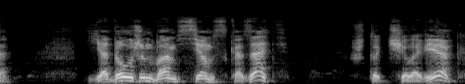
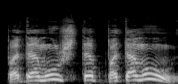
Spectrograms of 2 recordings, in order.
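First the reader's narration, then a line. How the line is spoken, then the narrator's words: Shouting. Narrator (Russian): закричал я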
